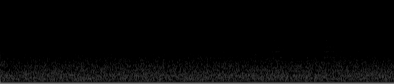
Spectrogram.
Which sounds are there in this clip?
Red-breasted Nuthatch song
